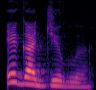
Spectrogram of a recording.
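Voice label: "эг аддзывлы", Komi, female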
